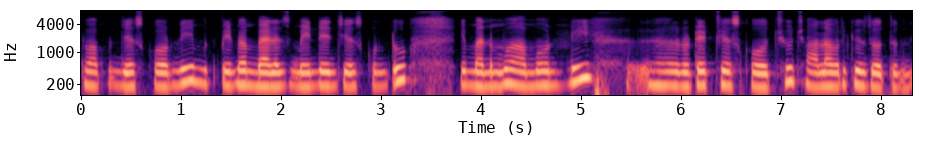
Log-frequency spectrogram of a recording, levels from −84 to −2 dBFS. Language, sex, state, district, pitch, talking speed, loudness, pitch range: Telugu, female, Andhra Pradesh, Chittoor, 185 Hz, 110 wpm, -20 LUFS, 180-195 Hz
